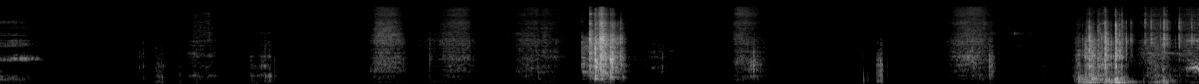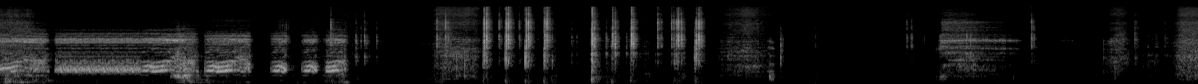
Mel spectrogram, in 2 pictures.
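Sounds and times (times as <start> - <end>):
toy packaging rubbing: 3.7 - 6.6, 10.8 - 19.8, 23.0 - 23.9
warbling electronic toy sound: 11.7 - 15.7.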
